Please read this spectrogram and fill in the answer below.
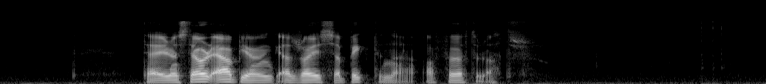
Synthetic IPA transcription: t̪ʰaɛɾœjnst̪œwɹaːwpjœwɪŋkæ̰ðɾɔʏsabɪk̚t̪ɪna̰ʔa̰føːt̪ʊɾa̰ht̪ɹ̥

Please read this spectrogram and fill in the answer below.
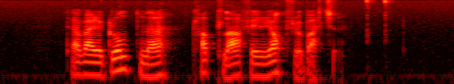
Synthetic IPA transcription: t̪ʰɛ̰ːʋæːɾəɡɾʊnt̪nə | kʰat̪lafiːɪjɔŋ̥fɾṵba̰t͡ʃɪn

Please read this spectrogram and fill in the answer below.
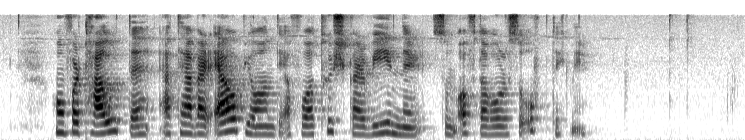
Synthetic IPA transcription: hʊnfɔʈʰalt̪əa̰t̪t̪ʰɛːʋaɹʔawpjowand̪ə̰ʔa̰foːat̪ʰʊʃkaɹʋiːnəɹsʊmʔɔ̰ft̪aʋoːɾəsɔ̰ʔʊpt̪ʰʏknə̰ɹ

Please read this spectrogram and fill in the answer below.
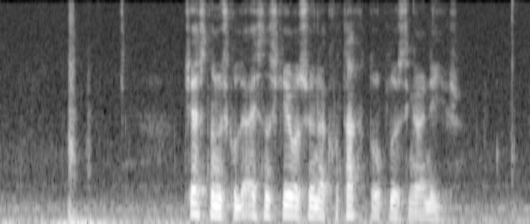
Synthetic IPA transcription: t͡ʃʰɛst̪ɪnɪskʊləa̰jsnəskiːʋasiːnakʰɔnt̪ʰakt̪ʊ̰plʏjsɪŋkaniːʏɹ̥

